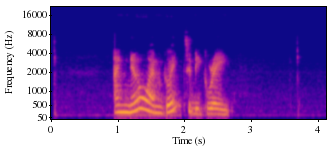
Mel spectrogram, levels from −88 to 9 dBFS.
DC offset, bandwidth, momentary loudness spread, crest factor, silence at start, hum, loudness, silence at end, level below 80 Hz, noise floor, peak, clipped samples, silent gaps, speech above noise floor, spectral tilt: under 0.1%; 7.2 kHz; 10 LU; 18 dB; 0.95 s; none; -15 LUFS; 1.45 s; -58 dBFS; -61 dBFS; 0 dBFS; under 0.1%; none; 46 dB; -6.5 dB/octave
